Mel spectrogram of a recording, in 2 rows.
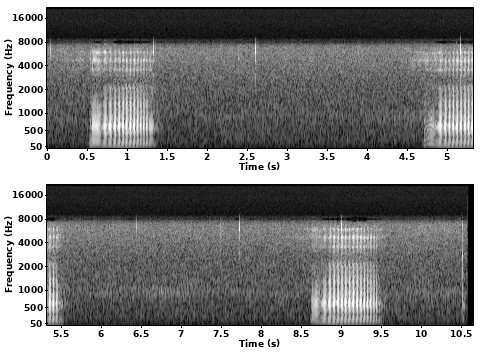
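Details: Regular, even buzzing snores on inhalation about every four seconds (around 15 breaths a minute) in a quiet room; recurring snoring.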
